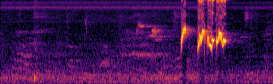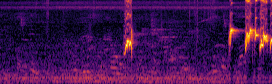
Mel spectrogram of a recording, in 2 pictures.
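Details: Red-whiskered bulbul lure bird singing to draw wild birds in for a fight: loud bursts of three or four rapid, bright warbling whistles, spaced a few seconds apart, with a single note between them over low background hum.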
